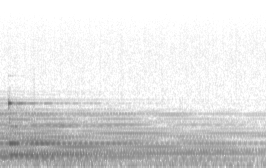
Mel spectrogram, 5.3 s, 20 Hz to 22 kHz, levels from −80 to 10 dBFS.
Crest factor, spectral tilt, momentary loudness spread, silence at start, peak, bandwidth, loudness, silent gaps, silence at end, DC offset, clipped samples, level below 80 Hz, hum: 20 dB; -6 dB/octave; 12 LU; 0 s; -14 dBFS; 19.5 kHz; -35 LUFS; none; 0 s; under 0.1%; under 0.1%; -52 dBFS; none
